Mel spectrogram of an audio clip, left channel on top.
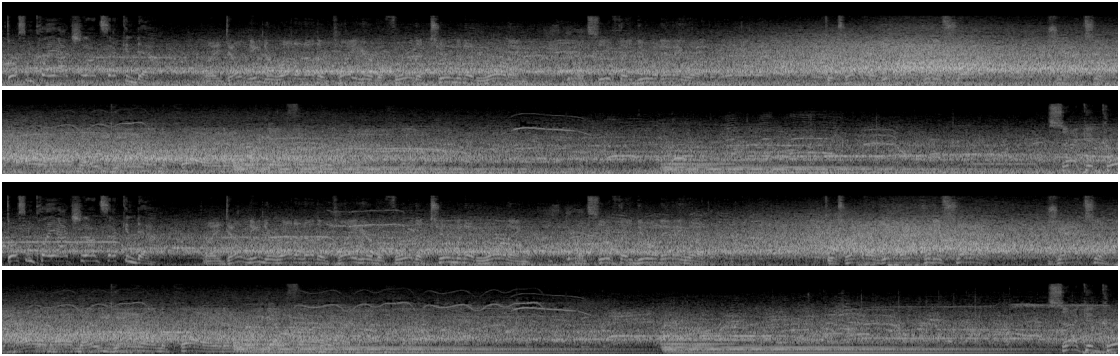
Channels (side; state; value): left; noise; rumble, 11 dB below the sound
